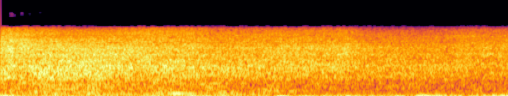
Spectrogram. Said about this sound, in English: What's that hissing? That's the cold air meeting his hot little body.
